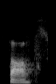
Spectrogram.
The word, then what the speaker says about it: Thoth: of the emerald tablets and the book of thoth and things like that so i had an idea and i just so happened to have a cat named both which was what i discovered thoth's way of leaving a breadcrumb trail for me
